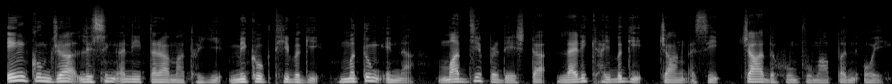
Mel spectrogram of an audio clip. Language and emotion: Manipuri, neutral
